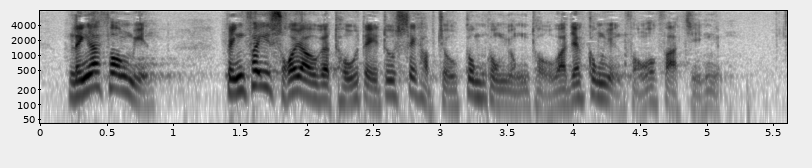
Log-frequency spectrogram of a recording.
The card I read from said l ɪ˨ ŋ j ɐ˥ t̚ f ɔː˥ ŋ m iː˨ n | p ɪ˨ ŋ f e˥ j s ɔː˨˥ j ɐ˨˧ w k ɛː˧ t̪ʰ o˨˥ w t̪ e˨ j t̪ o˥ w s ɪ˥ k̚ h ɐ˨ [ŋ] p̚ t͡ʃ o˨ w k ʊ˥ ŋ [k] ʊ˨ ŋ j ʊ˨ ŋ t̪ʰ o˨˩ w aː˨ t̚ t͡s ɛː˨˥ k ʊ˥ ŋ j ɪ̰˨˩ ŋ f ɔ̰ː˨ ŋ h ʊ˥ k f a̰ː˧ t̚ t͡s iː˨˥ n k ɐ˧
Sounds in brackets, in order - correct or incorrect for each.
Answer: incorrect: none, correct

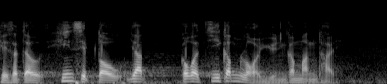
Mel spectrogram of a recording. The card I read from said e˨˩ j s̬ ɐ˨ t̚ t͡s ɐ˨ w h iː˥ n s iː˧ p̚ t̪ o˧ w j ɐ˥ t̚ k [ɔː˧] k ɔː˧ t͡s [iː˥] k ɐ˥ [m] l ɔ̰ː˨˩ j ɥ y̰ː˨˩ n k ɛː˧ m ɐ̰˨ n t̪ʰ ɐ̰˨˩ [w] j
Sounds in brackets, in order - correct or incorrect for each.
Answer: incorrect: ɔː˨˥, correct, correct, incorrect: none

